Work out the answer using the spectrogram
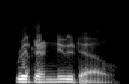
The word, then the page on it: ritenuto: American English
